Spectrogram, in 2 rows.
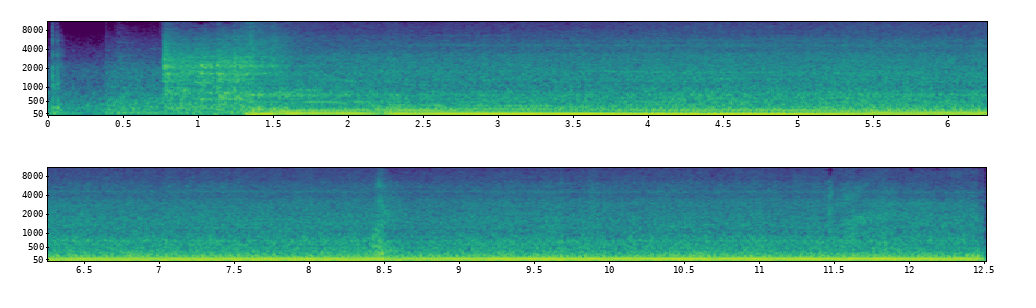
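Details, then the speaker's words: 2001 BMW E46 330i wagon after replacing clogged, broken OEM headers/cats with aftermarket catless headers and new manifold gaskets: engine starts and settles into a steady deep drone, no rattle or exhaust leaks. "it's not rattling at all with the whole exhaust hitting the transmission anything like that everything seems fine there's no more exhaust leaks"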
